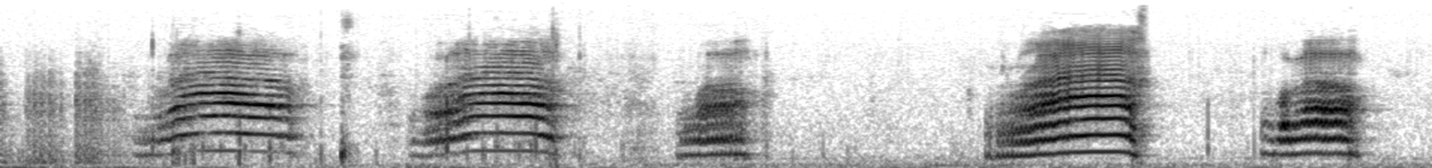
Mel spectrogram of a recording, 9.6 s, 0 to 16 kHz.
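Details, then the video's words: Merlin, the chatty 17-year-old cat, meows indoors in the morning: five varied calls, some long and wavering, one short and clipped, one rising into a higher yowl, with soft clicks and brief pauses between them. "VERY talkative 17 year old cat"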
